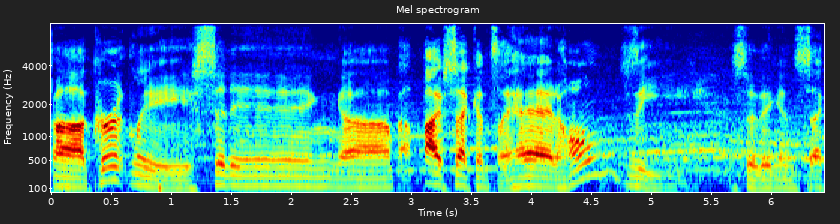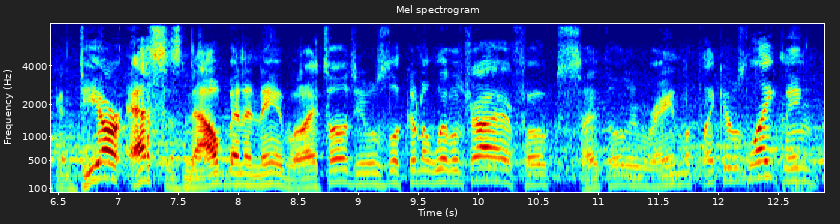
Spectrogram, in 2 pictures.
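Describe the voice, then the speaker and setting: A man at a fairly high pitch with very wide pitch swings and big swings in loudness, moderate pace, noticeable background noise. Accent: American. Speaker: esports race commentator. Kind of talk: live commentary. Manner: casual, halting with fillers.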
